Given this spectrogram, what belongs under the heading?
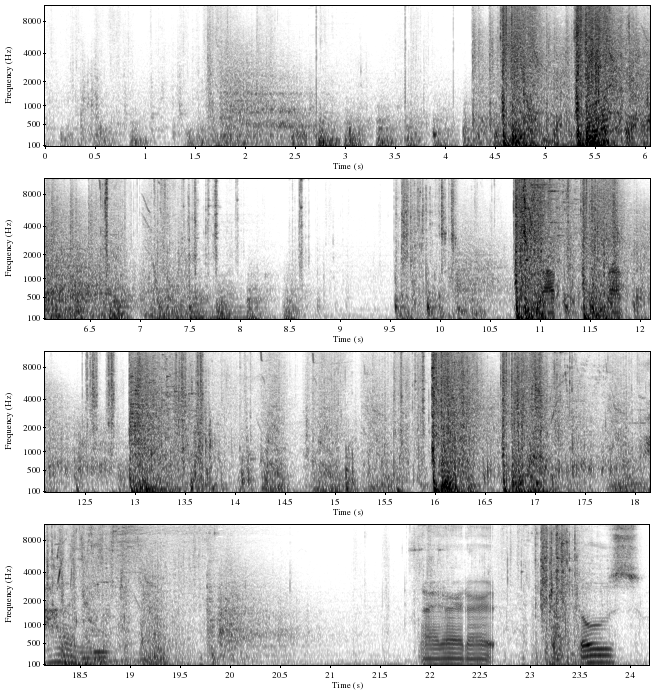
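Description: Tactical shotgun blasts in the Fortnite Battle Royale game, several loud separate bursts spread across a busy stretch with other game effects, while someone talks over them.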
